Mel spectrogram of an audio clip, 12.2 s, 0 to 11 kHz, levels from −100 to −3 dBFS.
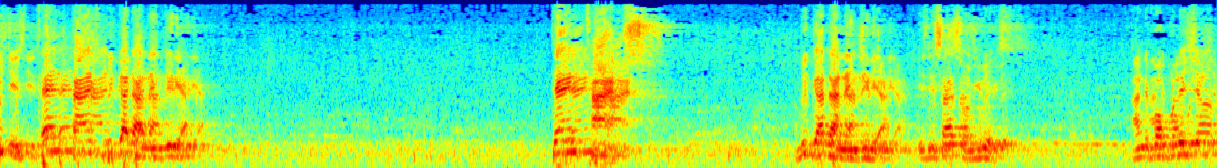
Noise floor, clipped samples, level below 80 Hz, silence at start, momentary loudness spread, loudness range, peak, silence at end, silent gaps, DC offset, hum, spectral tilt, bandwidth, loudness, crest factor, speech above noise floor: -35 dBFS; under 0.1%; -40 dBFS; 0 s; 25 LU; 9 LU; 0 dBFS; 0 s; none; 0.2%; none; -4 dB/octave; 11 kHz; -14 LUFS; 16 dB; 21 dB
